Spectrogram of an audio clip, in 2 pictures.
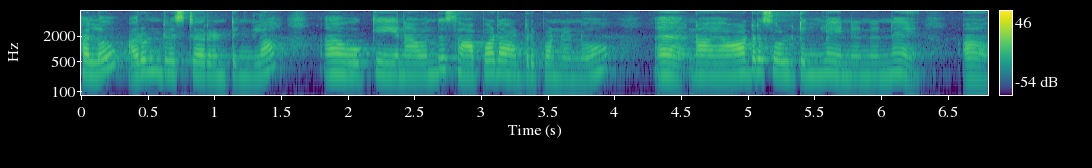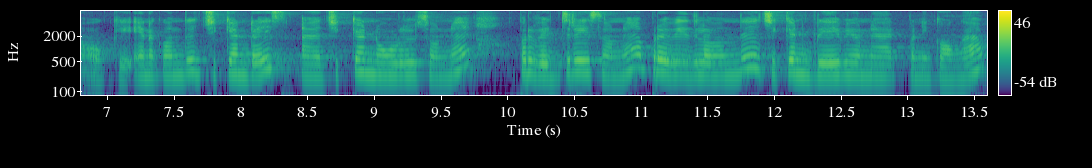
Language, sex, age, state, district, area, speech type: Tamil, female, 18-30, Tamil Nadu, Erode, rural, spontaneous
